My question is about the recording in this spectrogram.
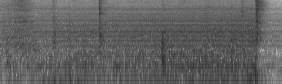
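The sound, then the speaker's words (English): An extractor fan runs during a Border Hospital Radio broadcast with a steady, broad whooshing hum, broken by a few irregular clicks and knocks spaced about half a second or more apart. No one speaks. “I'm turning off that extractor fan because it makes an awful noise.”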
